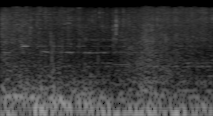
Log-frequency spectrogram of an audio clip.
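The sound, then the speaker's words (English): Fire billows up from a rooftop in a dense, continuous roar with low rumbling and crackling hiss, steady and fairly loud throughout. “Fire billowing up from a rooftop.”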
